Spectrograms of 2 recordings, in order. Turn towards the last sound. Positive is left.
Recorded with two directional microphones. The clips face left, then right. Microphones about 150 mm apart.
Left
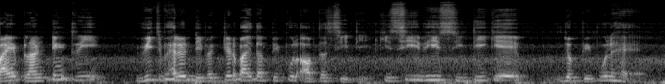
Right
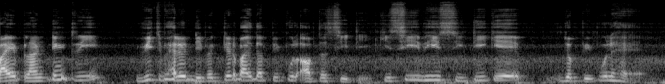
turn(degrees=-20)  # may be behind; listen again after turning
